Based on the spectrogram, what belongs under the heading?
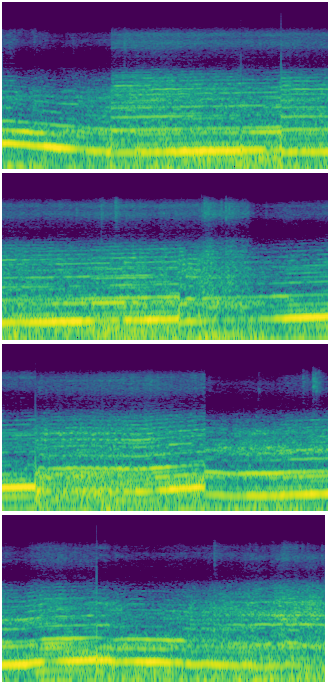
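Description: Honda Civic Type R race car's four-cylinder engine at full throttle, heard from inside the stripped cockpit. Its note climbs and then drops sharply several times as gears are changed.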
